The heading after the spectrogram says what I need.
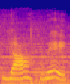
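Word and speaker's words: Yahweh: संभल कर रहते हैं इस शब्द का उच्चारण करना तो नहीं आता पर इसका उच्चारण करने के लिए हम इंग्लिश के वावेल्स का इस्तेमाल करते हैं जो है या वे यानी यहोवा जिसका अंग्रेजी भाषा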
